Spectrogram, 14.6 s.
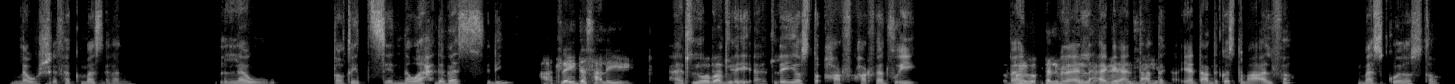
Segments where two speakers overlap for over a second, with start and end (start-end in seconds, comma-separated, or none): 10.0-11.7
